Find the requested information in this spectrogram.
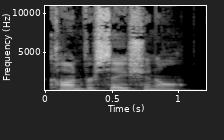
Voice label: conversational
